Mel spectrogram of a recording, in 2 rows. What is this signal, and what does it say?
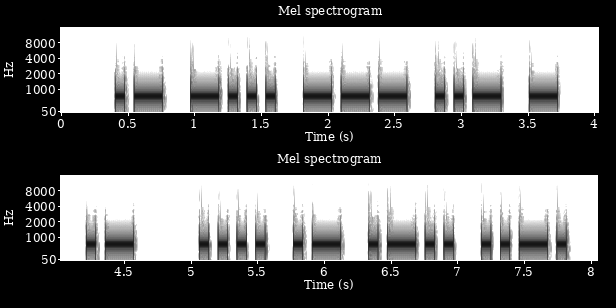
Morse code, heard as a keyed tone, about 17 wpm, 700 Hz. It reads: ABOUT A HALF
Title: Sentences from Top 1400 Words 17wpm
